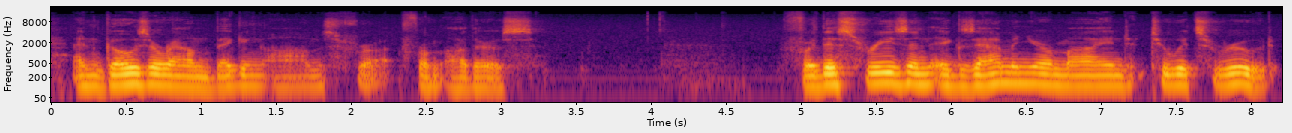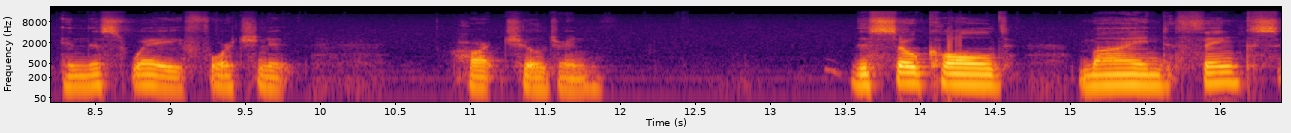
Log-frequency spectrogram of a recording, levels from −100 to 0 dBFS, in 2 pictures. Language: English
